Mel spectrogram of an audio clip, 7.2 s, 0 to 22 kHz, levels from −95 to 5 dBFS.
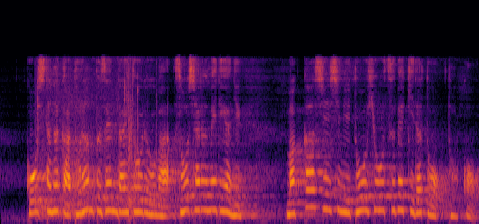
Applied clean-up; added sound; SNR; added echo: none; Drawer open or close; 17 dB; reverberation time 2.2 s.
